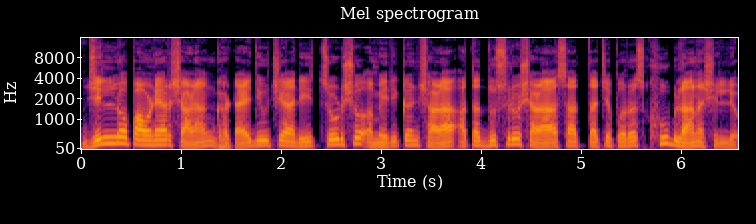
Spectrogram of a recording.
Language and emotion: Goan Konkani, neutral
